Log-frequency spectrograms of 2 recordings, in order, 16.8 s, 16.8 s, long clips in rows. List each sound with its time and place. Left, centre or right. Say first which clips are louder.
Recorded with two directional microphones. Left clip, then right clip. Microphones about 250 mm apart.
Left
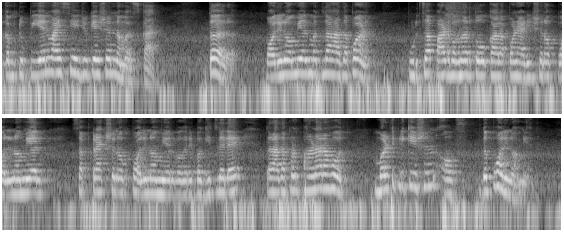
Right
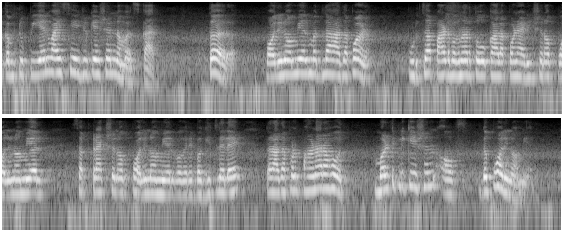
0.0 s speech: right 7 dB; left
